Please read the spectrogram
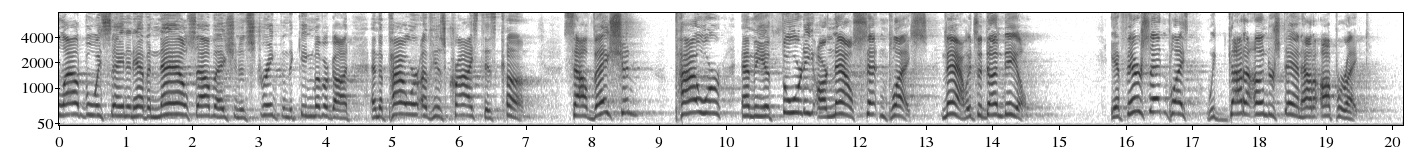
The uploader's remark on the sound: Recorded live during our Sunday morning service.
